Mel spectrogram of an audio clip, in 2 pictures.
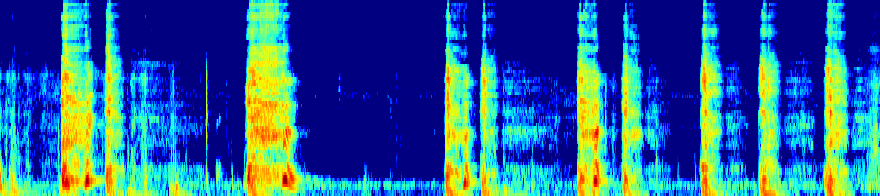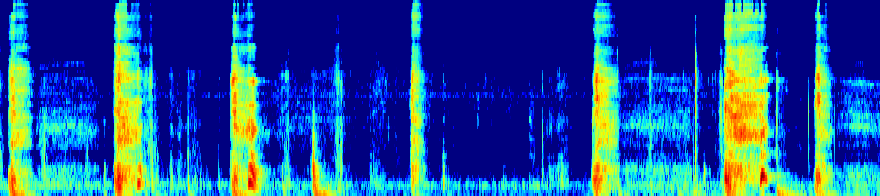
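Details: Sudden-onset, nonstop, worsening coughing fit bringing tears and frequent position changes: a long run of about twenty harsh cough bursts with brief pauses and throat clearing; a prolonged coughing fit.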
